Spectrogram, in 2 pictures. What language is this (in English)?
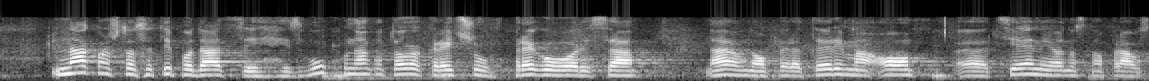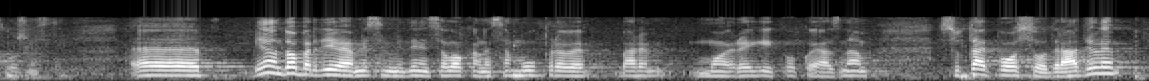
Croatian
